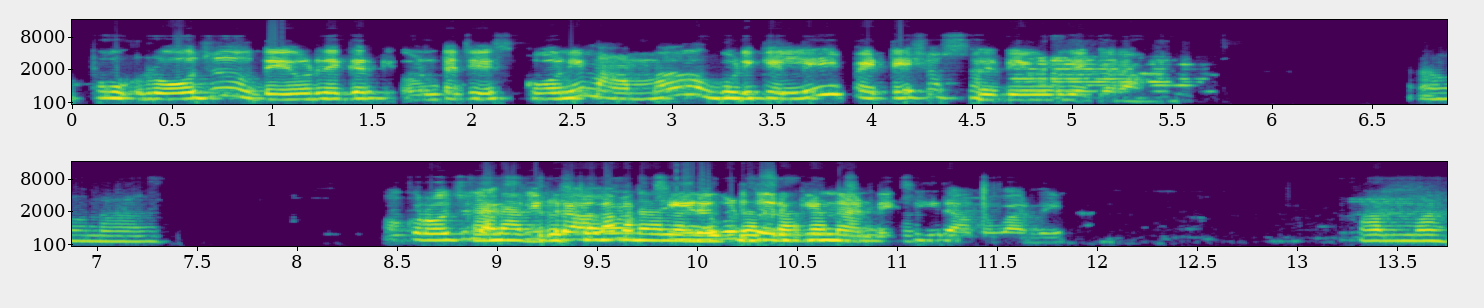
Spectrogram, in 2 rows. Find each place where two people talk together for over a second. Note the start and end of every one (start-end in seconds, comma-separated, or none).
8.9-11.1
